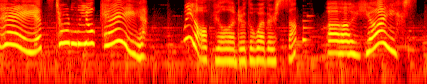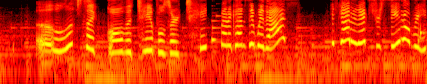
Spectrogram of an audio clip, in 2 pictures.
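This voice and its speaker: A woman uses a cartoonish character voice at an extremely high pitch. She goes at a moderate pace over loud music in the background. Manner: bubbly, upbeat.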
